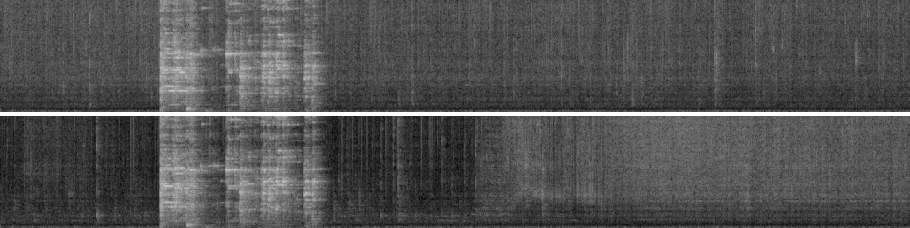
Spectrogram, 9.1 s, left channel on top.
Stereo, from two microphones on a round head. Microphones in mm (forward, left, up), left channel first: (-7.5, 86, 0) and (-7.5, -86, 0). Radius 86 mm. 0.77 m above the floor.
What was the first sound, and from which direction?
Breaking glass, centre (ahead or behind).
